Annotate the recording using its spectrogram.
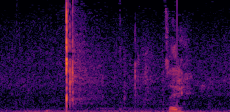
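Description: A pitched baseball hitting the catcher's mitt: one sharp pop. A short voice follows about a second later.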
